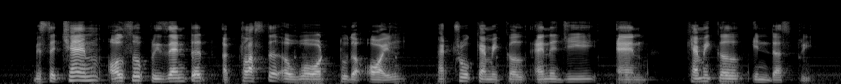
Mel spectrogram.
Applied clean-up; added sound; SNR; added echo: neural separator model SepFormer DNS4.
